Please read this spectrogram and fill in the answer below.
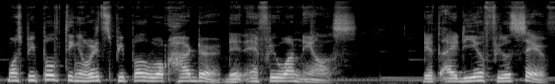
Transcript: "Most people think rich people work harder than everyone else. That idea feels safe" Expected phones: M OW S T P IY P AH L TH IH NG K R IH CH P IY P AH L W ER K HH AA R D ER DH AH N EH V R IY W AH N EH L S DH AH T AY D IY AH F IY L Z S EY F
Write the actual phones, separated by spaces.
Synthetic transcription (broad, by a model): M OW S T P IY P AH L T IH NG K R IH S P IY P AH L W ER K HH AA R D ER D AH N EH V R IY W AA N EH L S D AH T AY D IY AH F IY L S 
